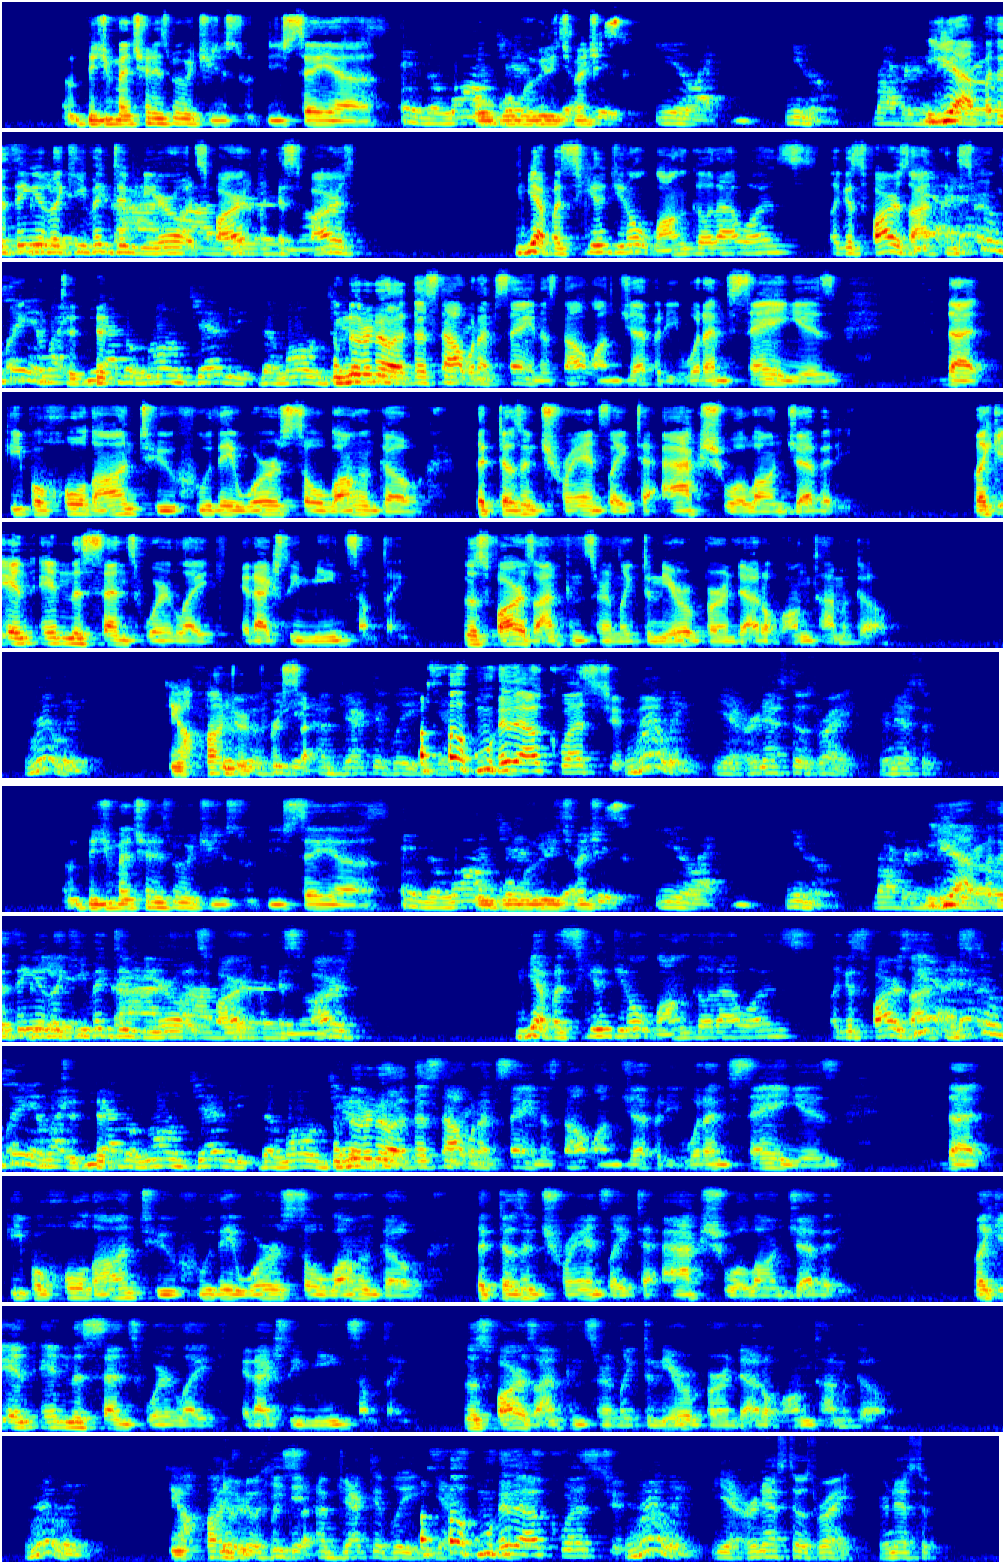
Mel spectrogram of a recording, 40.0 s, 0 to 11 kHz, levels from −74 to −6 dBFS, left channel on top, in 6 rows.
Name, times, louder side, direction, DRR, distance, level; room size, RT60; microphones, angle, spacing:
voice 1, 0.4-2.5 3.1-4.1 6.1-9.0 10.1-13.5 13.8-14.1 15.5-18.9 19.6-22.8 23.2-25.5 26.5-29.3 29.8-32.6 34.5-35.0 36.1-37.7, left 4 dB, 55° left, 0.3 m, -25 dB
voice 2, 2.6-8.9 12.7-16.0 16.3-16.6 33.5-33.9 37.5-38.0, equal, 15° left, 0.6 m, -32 dB
voice 3, 34.8-36.4 36.7-36.8 38.1-39.5, right 2 dB, 50° right, 0.5 m, -33 dB
4.0 x 2.2 x 2.7 m
head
